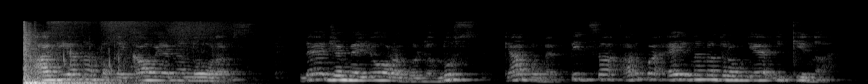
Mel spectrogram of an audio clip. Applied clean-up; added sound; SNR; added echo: none; Liquid; -4 dB; reverberation time 1.0 s.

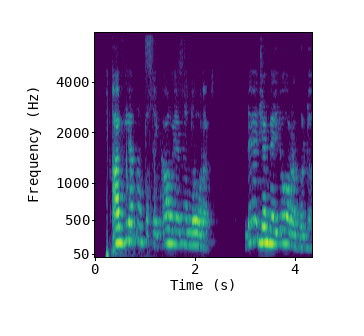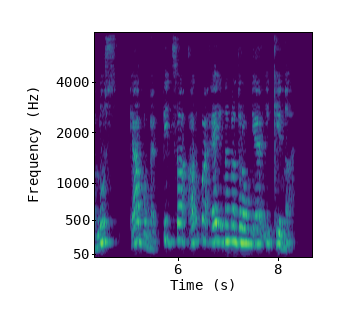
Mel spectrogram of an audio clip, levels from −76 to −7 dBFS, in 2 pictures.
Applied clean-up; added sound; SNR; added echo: neural mask model DeepFilterNet 3.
